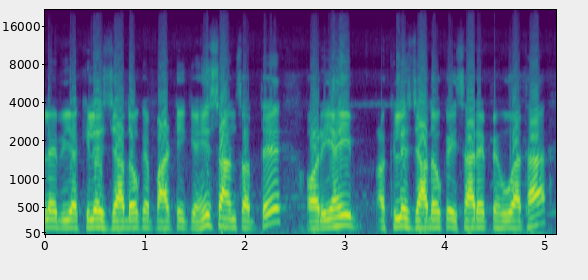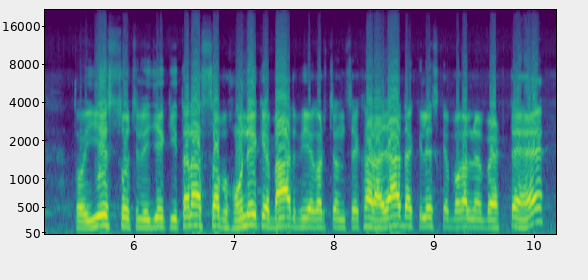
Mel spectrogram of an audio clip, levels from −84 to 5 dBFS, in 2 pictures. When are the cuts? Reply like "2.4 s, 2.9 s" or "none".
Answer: none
